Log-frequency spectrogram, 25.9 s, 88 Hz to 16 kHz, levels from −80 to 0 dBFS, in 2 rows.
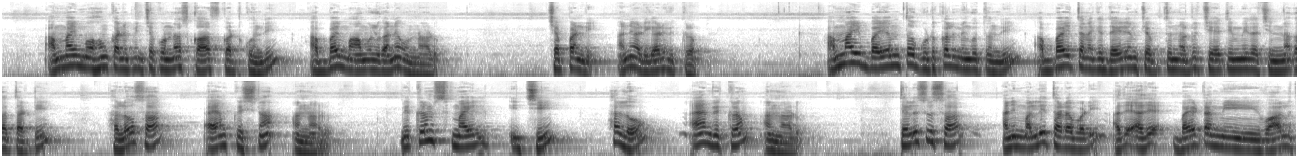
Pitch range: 130-190 Hz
